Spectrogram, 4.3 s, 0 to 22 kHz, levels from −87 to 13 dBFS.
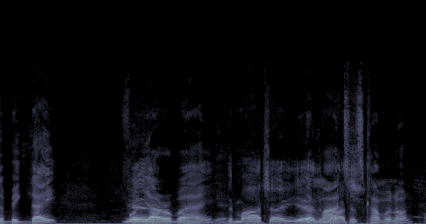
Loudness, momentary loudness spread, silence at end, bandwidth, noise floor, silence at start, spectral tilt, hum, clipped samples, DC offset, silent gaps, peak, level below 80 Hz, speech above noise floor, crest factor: -35 LUFS; 9 LU; 0 s; 15.5 kHz; -63 dBFS; 0 s; -5.5 dB/octave; none; under 0.1%; 0.3%; none; -20 dBFS; -54 dBFS; 28 dB; 16 dB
